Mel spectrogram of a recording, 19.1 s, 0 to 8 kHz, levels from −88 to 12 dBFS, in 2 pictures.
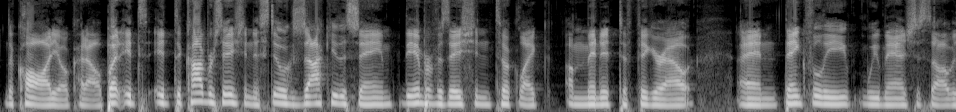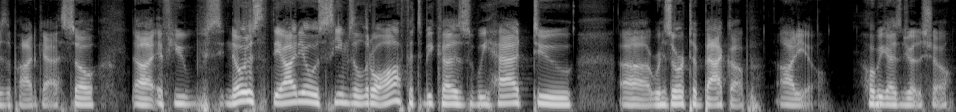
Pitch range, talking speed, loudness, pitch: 130-155 Hz, 190 wpm, -13 LUFS, 140 Hz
